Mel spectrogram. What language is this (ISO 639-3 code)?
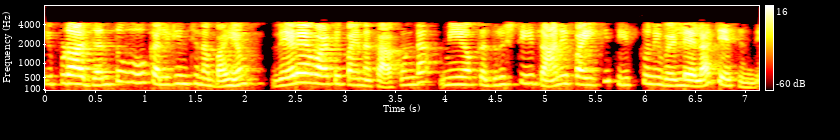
tel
